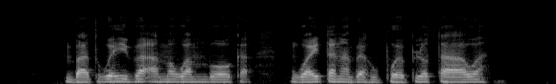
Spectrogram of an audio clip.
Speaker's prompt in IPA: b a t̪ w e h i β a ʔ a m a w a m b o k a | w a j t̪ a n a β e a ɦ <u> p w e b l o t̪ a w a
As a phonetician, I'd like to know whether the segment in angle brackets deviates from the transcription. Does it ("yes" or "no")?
no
